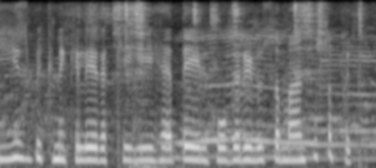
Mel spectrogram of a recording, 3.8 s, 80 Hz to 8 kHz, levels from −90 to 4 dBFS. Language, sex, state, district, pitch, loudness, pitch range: Hindi, female, Bihar, West Champaran, 225 Hz, -15 LUFS, 215-240 Hz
